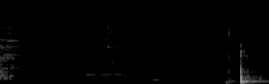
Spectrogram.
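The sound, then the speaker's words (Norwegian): Soft papery rustles and light clicks of Bible pages being turned forward to Galatians chapter 5, ending in a sharper, louder flutter with a dull thump. Fairly quiet, with no talking. “Og Så blar jeg videre til eh, det siste i Galaterbrevet, kapittel 5.”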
